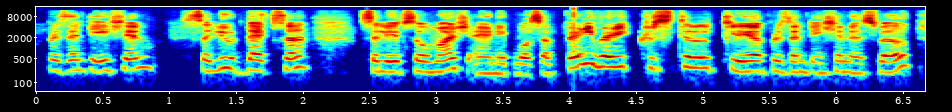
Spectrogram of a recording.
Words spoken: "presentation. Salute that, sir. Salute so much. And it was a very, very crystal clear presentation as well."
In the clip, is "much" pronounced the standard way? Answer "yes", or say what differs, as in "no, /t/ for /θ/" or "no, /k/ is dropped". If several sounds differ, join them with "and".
yes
